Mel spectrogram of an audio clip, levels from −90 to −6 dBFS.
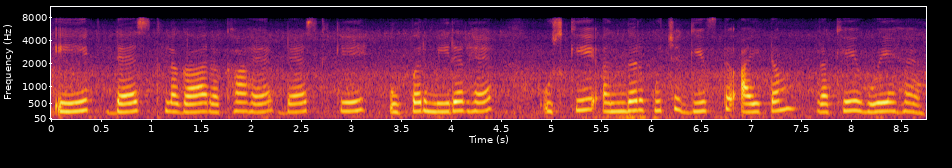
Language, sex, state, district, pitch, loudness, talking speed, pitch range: Hindi, female, Rajasthan, Bikaner, 260 Hz, -18 LUFS, 125 wpm, 245-275 Hz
